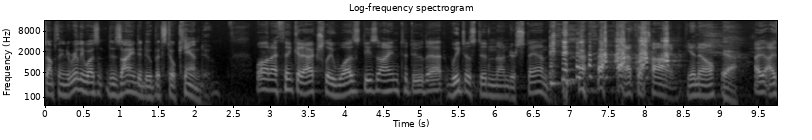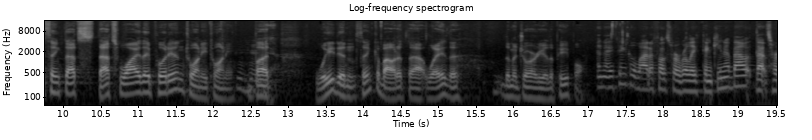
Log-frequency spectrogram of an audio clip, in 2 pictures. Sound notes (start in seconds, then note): 6.7 laugh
